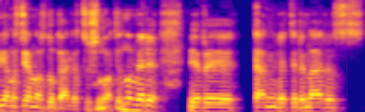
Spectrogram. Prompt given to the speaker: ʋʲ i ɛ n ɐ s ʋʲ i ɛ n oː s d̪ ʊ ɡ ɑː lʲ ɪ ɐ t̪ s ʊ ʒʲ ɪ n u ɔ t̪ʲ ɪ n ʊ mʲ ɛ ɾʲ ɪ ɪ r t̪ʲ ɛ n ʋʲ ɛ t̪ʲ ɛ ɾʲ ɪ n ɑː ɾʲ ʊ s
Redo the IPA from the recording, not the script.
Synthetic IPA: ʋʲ i ɛ n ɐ s ʋʲ i ɛ n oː s d̪ ʊ ɡ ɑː lʲ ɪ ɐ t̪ s ʊ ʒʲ ɪ n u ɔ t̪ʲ ɪ n ʊ mʲ ɛ ɾʲ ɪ ɪ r t̪ʲ ɛ n ʋʲ ɛ t̪ʲ ɛ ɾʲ ɪ n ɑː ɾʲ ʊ s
